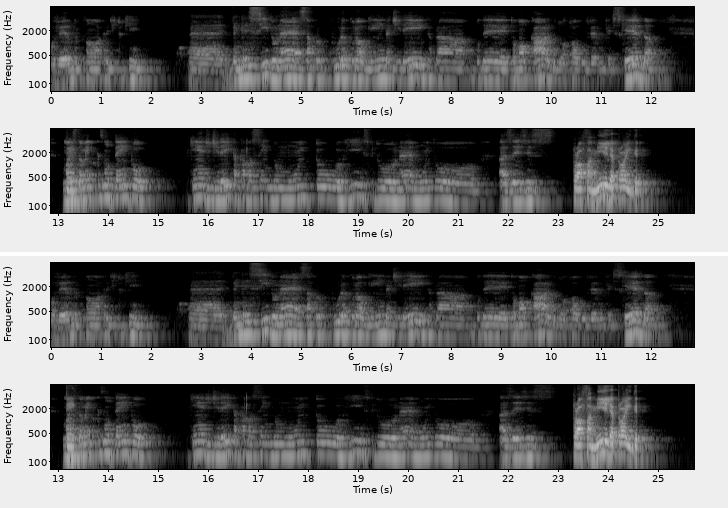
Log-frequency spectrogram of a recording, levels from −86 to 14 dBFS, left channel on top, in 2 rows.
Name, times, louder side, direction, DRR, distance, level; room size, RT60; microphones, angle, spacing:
voice 1, 0.0-1.9 2.6-12.2 12.6-14.8 15.6-21.4 21.8-22.9 23.6-24.1, left 1 dB, 45° left, 2.2 m, -34 dB
voice 2, 23.3-24.6, right 3 dB, 85° right, 1.0 m, -21 dB
18.0 x 11.0 x 4.1 m
head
